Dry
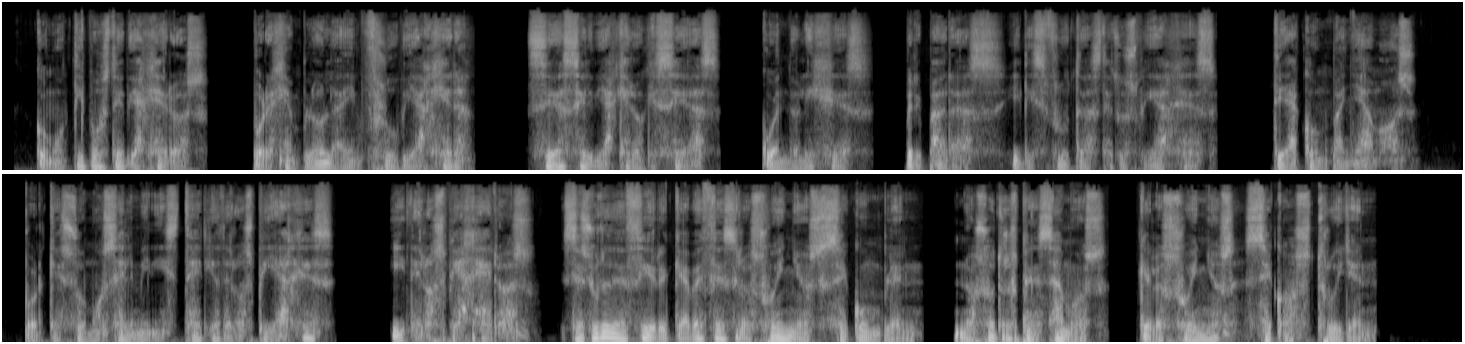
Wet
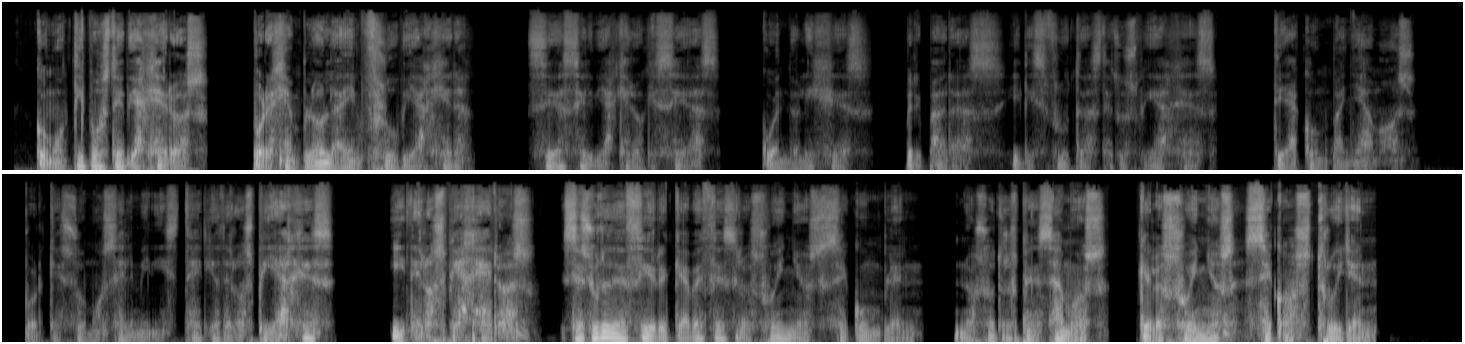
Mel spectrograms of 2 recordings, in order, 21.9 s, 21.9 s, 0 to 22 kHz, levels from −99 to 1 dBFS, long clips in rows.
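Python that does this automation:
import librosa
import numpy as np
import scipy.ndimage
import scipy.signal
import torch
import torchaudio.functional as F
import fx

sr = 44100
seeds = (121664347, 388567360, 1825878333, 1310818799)

y = fx.gain(x, sr, db=fx.line((2.66, -0.5), (3.37, -12.0), (12.26, -12.0), (13.0, -1.5), (15.56, -1.5), (16.55, -10.5), (18.48, -10.5), (19.02, -1.5)))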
